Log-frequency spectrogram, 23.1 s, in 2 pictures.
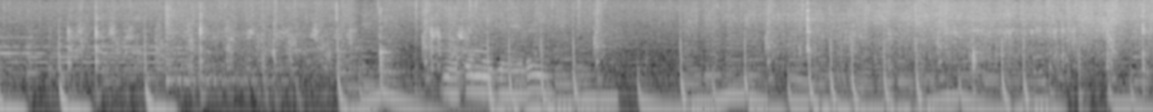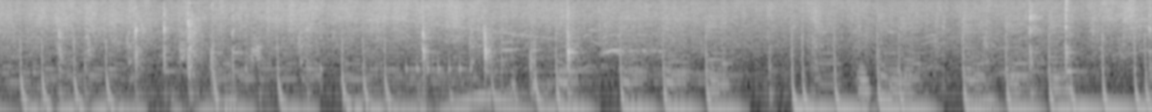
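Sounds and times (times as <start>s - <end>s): meat sizzling in oil: 0.0s - 23.0s
spatula scraping pan: 0.5s - 4.9s, 8.0s - 18.3s.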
